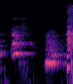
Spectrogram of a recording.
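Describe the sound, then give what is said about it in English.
A dog barks twice in drawn-out, whiny yelps, fairly loud, followed by a sharp, noisy burst at the end. No one speaks. “Like, the dog's like, fuck you, actually.”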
